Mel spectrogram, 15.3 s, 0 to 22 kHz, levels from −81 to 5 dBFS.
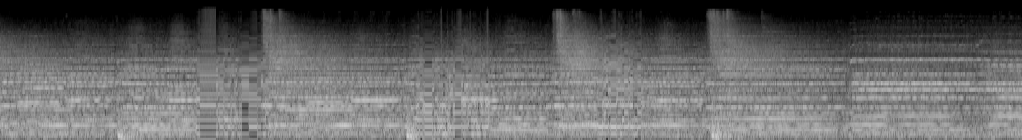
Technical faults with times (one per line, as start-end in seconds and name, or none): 2.94-4.03 robotic sound from repeated short buffers
6.25-7.34 robotic sound from repeated short buffers
8.98-9.62 robotic sound from repeated short buffers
